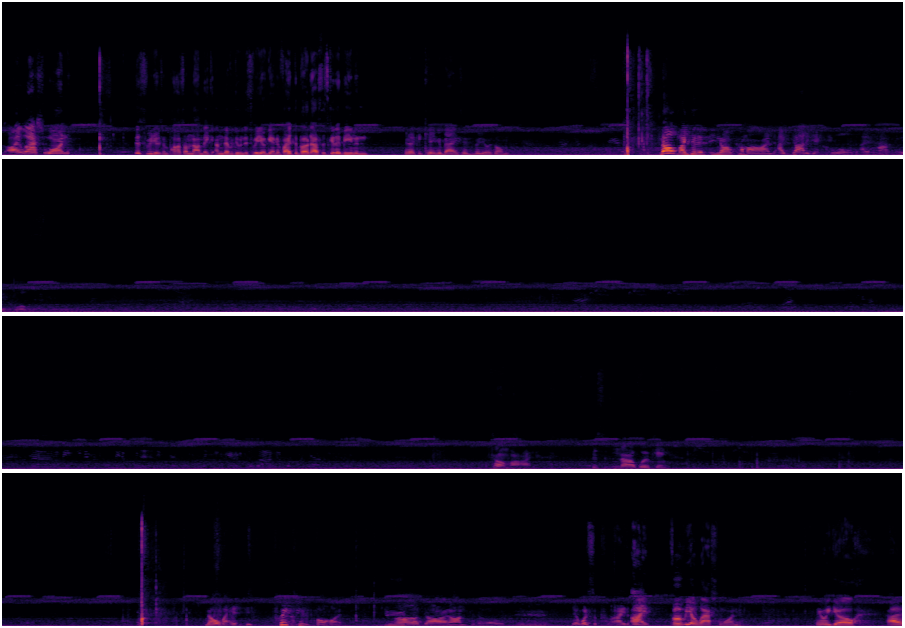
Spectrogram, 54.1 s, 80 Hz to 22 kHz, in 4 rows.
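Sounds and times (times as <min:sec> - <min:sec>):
crickets chirping: 0:00.0 - 0:54.0
insects trilling: 0:00.0 - 0:54.0
baseball bat hitting ball: 0:01.4 - 0:01.8, 0:09.3 - 0:09.9, 0:42.5 - 0:43.5.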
